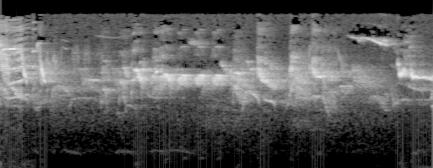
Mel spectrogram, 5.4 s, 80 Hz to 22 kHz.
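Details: Common linnet (Linaria cannabina) singing in a garden during spring and summer 2021, where a male and female raised young. The song is a varied, fast twittering warble of mixed high notes with brief trills and slurred whistles, continuing without pause.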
